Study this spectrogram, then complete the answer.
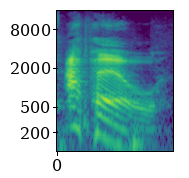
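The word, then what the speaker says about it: Apel: oh this is good it's Apple you're right it's Apple this is good it's spelled different georgel that's how it's spelled but then but then I read the last words and it made sense okay okay uh George Apple but not spelled Apple it's spelled yeah it's spelled a p e l last words well gentlemen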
